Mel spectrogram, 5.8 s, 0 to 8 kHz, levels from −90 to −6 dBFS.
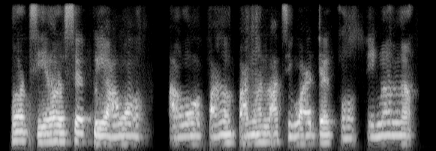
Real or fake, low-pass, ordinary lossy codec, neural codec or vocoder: fake; 7.2 kHz; none; codec, 16 kHz, 1 kbps, FreqCodec, smaller model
